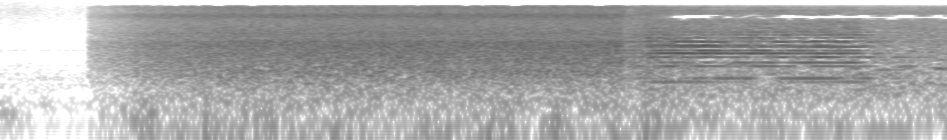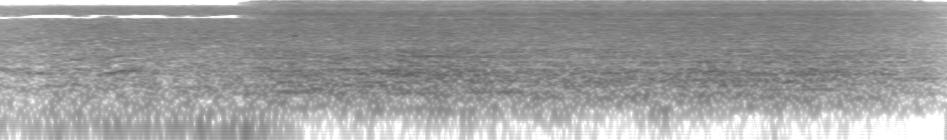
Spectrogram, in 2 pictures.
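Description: A heavy downpour in Istanbul roars in a loud, steady hiss from start to finish, with a brief tonal whine rising over it partway through.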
